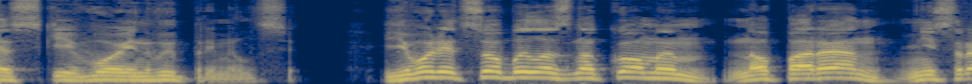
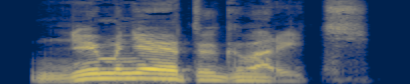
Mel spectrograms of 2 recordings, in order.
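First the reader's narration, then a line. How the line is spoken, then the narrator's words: Growl. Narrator (Russian): прорычал Кафал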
